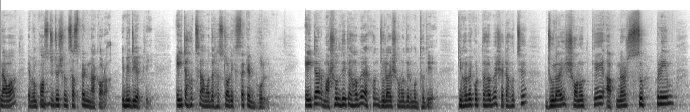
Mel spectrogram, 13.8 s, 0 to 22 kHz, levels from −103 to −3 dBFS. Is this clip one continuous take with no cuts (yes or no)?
yes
